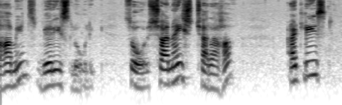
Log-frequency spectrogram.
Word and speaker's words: Shani: do not become victims for that so please pronounce Shani Shanna's Chara ha like that give him more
